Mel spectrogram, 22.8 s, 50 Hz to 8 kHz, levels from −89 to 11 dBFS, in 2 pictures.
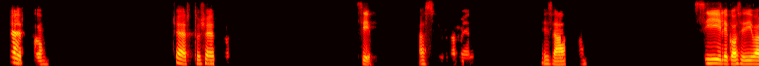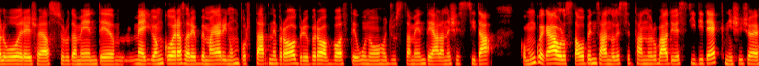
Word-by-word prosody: Certo. 150 +1 0 1.9
Certo, 165 +1 -1
certo. 170 0 -4 1.9
Sì, - - -1 0.8
assolutamen 465 +1 -14 1.0
Esatto. 145 -3 -3 1.7
Sì, 185 -1 +2
le 165 - +3
cose 165 0 +2
di 165 - -1
valore, 160 -1 +3
cioè 150 -1 -2
assolutamente. 155 0 -1
Meglio 160 +2 -2
ancora 175 0 +3
sarebbe 165 -1 0
magari 165 +1 +2
non 165 +2 -5
portarne 175 0 -1
proprio, 165 -1 +2
però 170 +1 +3
a 160 - +5
volte 160 0 -1
uno 160 0 -4
giustamente 170 -1 -6
ha 150 - +2
la 155 - 0
necessità. 165 +1 -2 0.4
Comunque 195 +8 -2
cavolo, 180 0 +7
stavo 165 -1 0
pensando 170 -3 -1
che 170 - -2
se 175 +1 -13
t'hanno 170 -2 -4
rubato 165 -1 +2
i - - -3
vestiti 180 +1 -8
tecnici, 175 -3 0
cioè, 165 -2 0
165 Hz, 105 wpm, -23 LUFS, 160-175 Hz, 1.9 s, cavolo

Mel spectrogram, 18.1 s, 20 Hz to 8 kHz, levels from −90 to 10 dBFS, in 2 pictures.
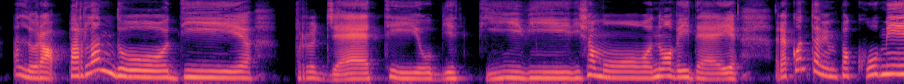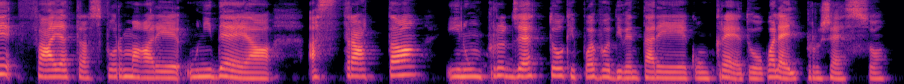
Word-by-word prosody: Allora, 175 -9 +2
parlando 225 - +1
di 180 0 0 0.5
progetti, 155 +1 0
obiettivi, 165 +2 -4
diciamo 175 -2 -2
nuove 210 +1 0
idee, 155 -4 0 0.4
raccontami 405 - -1
un 210 -2 -3
po' 225 0 -4
come 270 +3 +2
fai 200 -3 +3
a 200 - +1
trasformare 180 -2 -1
un'idea 195 -5 +2 0.4
astratta, 220 +6 +3 0.3
in 205 +1 -1
un 210 -1 -1
progetto 215 0 0
che 210 -4 -7
poi 200 -1 -2
può 200 0 -3
diventare 170 -1 -2
concreto, 160 -2 -2
qual 200 +5 0
è - - +8
il 155 0 +2
processo? 160 -1 -3
180 Hz, 95 wpm, -21 LUFS, 165-210 Hz, 0.5 s, è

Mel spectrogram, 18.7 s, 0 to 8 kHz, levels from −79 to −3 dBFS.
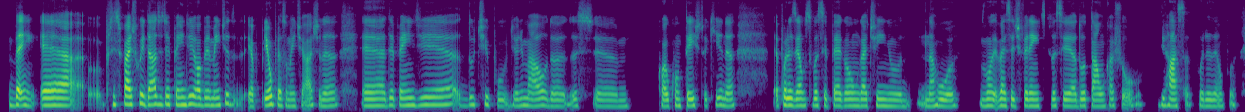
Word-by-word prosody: Bem, 190 -1 +5
eh, 190 0 +5 0.4
principais 215 -1 +5
cuidados 210 -2 +4
depende 210 0 +2
obviamente 195 +2 +2 0.3
eu 165 - 0
eu 200 +3 +6
pessoalmente 175 -5 -3
acho, 200 +1 -2
né, 170 +2 -2 0.4
eh, 180 0 +2
depende 190 0 0 0.6
do 190 +3 -4
tipo 205 -5 -6
de 180 - -8
animal, 180 0 0
da 165 -1 -3
das, 195 -5 -8
hã, 165 0 -6 0.4
qual 165 - +1
o - - -6
contexto 180 +1 -1
aqui, 195 +3 -3
né. 175 0 -1 0.6
Eh, - - -3
por 200 - +3
exemplo, 180 -1 +4
se - - -7
você 185 0 -1
pega 175 -1 0
um 175 0 0
gatinho 175 -2 -2
na 225 -9 -4
rua, 170 -1 0 0.3
vai 180 -1 0
vai 180 +1 +2
ser 175 0 -1
diferente 175 0 0
se 175 - -2
você 175 -2 0
adotar 165 0 0
um 165 - -4
cachorro 190 +4 -7 0.2
de 195 -1 -4
raça, 180 +4 0
por 175 - -4
exemplo. 170 +6 -4
180 Hz, 155 wpm, -22 LUFS, 175-195 Hz, 0.6 s, eu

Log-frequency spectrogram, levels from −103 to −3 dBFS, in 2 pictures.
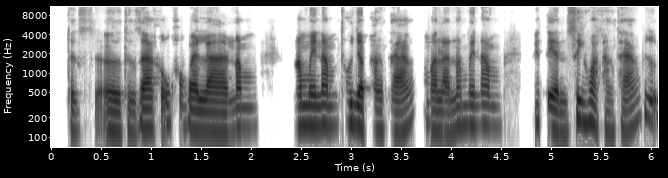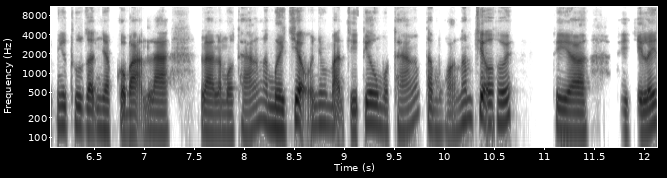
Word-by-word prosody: Thực 120 0 -6
s - - -21
ừ, 125 -1 +3
thực 120 -1 -6
ra 140 0 +7
cũng - - -1
không 160 -1 -8
phải 135 -1 +6
là 120 -1 +5
năm 145 +3 -1 0.4
năm 155 +1 +3
mươi 155 - +5
năm 155 -1 +2
thu 170 - -2
nhập 150 -3 +6
hàng 135 -1 -2
tháng, 125 +4 +1 0.2
mà 130 - +2
là 125 -1 +2
50 155 +4 -2
năm 155 -1 -3 0.3
cái 170 - -9
tiền 120 -4 +3
sinh 185 +8 +1
hoạt 170 -3 +1
hàng 125 -1 -8
tháng, 125 +9 -1
ví - - -5
dụ 190 - 0
như 155 -1 -2
thu 150 -2 -3
dận 135 0 0
nhập 130 -1 -1
của - - +1
bạn 120 0 +2
là 120 -1 +3 0.3
là 120 -1 +2
là 115 - -2
một 115 0 -3
tháng 125 +8 -6
là 165 - -5
10.000.000 135 -3 +3
nhưng 160 -1 -5
mà - - +2
bạn - - -2
chỉ 125 - -3
tiêu 165 +1 +1
một 130 -3 -7
tháng 130 +11 -6
tầm 140 -2 -3
khoảng 120 - -8
5.000.000 175 -1 +2
thôi 170 +1 +1
ấy. - - -12 0.4
Thì, 135 -2 +1
ờ, 120 -1 +3 0.4
thì 125 - -9
chỉ 120 - 0
lấy 135 +6 +4
135 Hz, 290 wpm, -23 LUFS, 125-155 Hz, 0.4 s, ra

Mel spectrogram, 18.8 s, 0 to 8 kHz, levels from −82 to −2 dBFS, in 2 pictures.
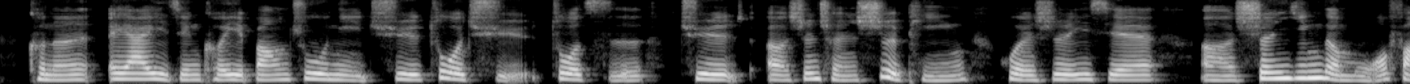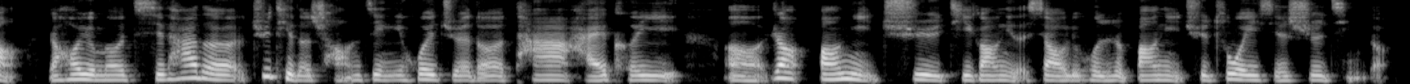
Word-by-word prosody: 可 190 - 0
能 175 +1 +1
AI 200 0 +5
已 195 -2 +4
经 175 0 -1
可 175 0 0
以 175 0 +5
帮 175 +1 0
助 195 +1 +3
你 170 -4 -1
去 175 +5 0
作 190 +3 +2
曲、 185 +7 -7
作 195 -3 +4
词， 155 -3 -5 0.2
去 180 -3 +3 0.2
呃， 170 -2 +1
生 200 +5 0
成 175 -6 -3
视 175 - +2
频， 155 0 -7 0.2
或 195 - +1
者 165 - +2
是 175 +2 +1
一 185 +1 +2
些 170 -2 0 0.2
呃， 155 -1 -2
声 215 +8 +5
音 230 +1 +7
的 210 -6 +5
模 155 0 -2
仿。 195 - -1
然 160 - -4
后 185 +1 +2
有 180 -2 +4
没 165 0 -2
有 170 - 0
其 165 +2 -3
他 220 +6 +1
的 180 -7 +1
具 290 - -3
体 250 -9 0
的 155 - -3
场 165 - -7
景， 165 0 -3
你 165 - -6
会 175 +3 +1
觉 160 -2 -5
得 155 0 -2
它 165 +2 -1
还 145 +3 -1
可 165 -1 -7
以， 165 -1 -2 0.2
呃， 140 -1 -1
让 230 -2 +3
帮 190 +1 +5
你 190 -4 0
去 175 -4 -1
提 155 +2 -4
高 160 0 +1
你 160 - -4
的 - - -7
效 150 +1 0
率， - - -2
或 160 0 -5
者 150 - -3
是 155 - -2
帮 160 +3 -1
你 160 - -5
去 160 - -6
做 180 +5 +1
一 165 - +2
些 150 -2 -7
事 155 +2 -4
情 220 +10 -10
的？ - - -14
170 Hz, 245 characters per minute, -21 LUFS, 160-185 Hz, 0.2 s, 音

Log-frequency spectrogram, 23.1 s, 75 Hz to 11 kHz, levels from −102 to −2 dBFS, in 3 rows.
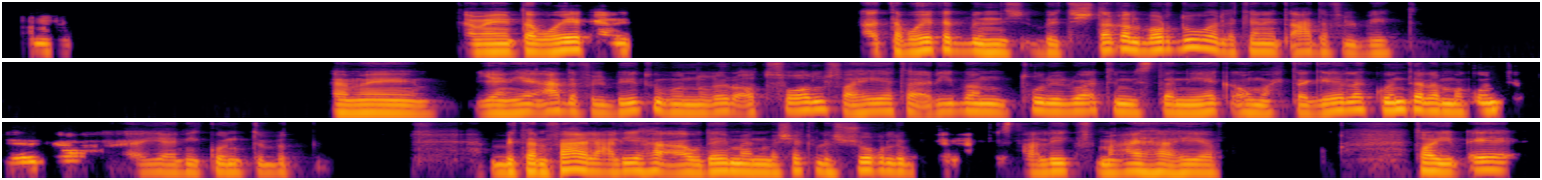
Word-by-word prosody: إمم. 135 -3 -6 1.9
تمام. 135 0 +4
طَب 135 - +5
وهي 145 +5 +6
كانت 150 -4 0 1.1
أ - - +1
طَب 135 - -2
وهي 145 +4 +5
كانت 160 -2 0
بنش 130 -3 0
بتشتغل 150 +6 +1
برضه، 160 +5 +2
والّا 175 -9 0
كانت 135 0 -3
قاعدة 130 +2 -1
في 125 - -16
البيت؟ 120 0 -8 2.3
تمام. 125 -3 +1 0.2
يعني 120 +2 -1
هي - - +2
قاعدة 140 +2 +1
في 130 - -12
البيت 140 +5 -3
ومن 130 -5 -1
غير 135 +3 -2
أطفال، 155 +3 -1
فهي 140 -3 -1
تقريبًا 135 -1 -2
طُول 150 -2 0
الوقت 145 +2 -1
مستنياك 125 +1 -1
أو 120 - -3
محتاجة 120 +3 -1
لك، 160 0 -1
وأنت 165 +2 +4
لمّا 140 -4 +3
كنت 145 +3 -1 0.2
بترجَع 165 +3 -4
يعني 125 -1 -4
كنت 130 +1 -4
بت 125 +2 -8 1.0
بتنفعل 135 +4 +5
عليها 145 +2 +1
أو 125 +1 +1
دايمًا 140 0 +3
مشاكل 130 +3 -2
الشغل 150 +4 0
بتنعكس 125 - -10
عليك 140 +3 0
ف - - -12
معاها 130 +1 +2
هي. 125 0 0 1.0
طيب 140 -2 +3
آآ 160 0 +3
135 Hz, 140 wpm, -26 LUFS, 125-145 Hz, 2.3 s, وهي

